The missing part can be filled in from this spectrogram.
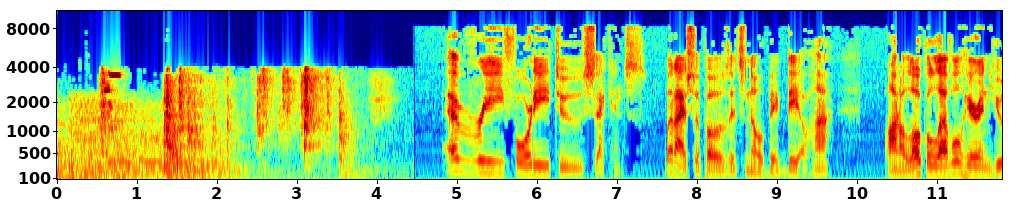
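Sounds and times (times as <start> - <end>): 
continuous low rumble: 0.0 - 4.5
prison cell door slamming shut: 0.2 - 4.5
speech: 5.0 - 9.8, 10.4 - 11.8.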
